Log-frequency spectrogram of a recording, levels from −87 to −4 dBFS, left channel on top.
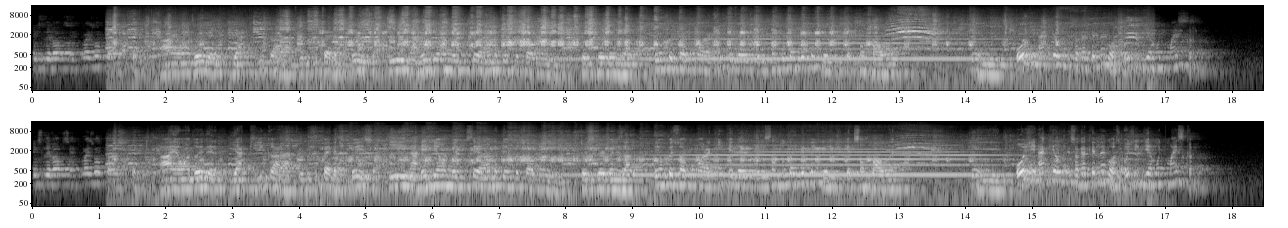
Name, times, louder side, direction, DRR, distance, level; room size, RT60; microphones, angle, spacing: voice 1, 0.0-1.8 14.0-14.3, right 1 dB, 45° right, 10 dB, 3.9 m, -34 dB
sound 1, 1.1-16.8, left 6 dB, 65° left, 2.7 m, -29 dB
voice 2, 1.9-13.1 14.1-17.4, right 2 dB, 75° right, 10 dB, 4.3 m, -27 dB
Wind instrument woodwind instrument, 7.5-16.2, right 4 dB, 25° right, 1.0 m, -31 dB
27.0 x 20.0 x 9.0 m, 1.1 s
head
